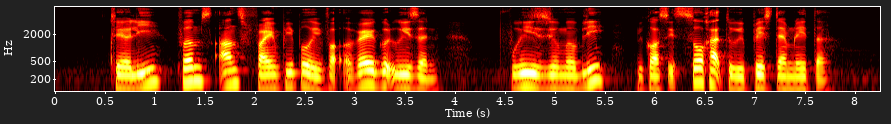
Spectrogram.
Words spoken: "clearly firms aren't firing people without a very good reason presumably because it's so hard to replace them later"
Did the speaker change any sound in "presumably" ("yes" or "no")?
no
